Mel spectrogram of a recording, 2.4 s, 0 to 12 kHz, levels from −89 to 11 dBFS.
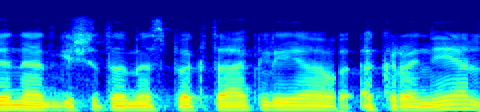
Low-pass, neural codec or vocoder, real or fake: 7.2 kHz; none; real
